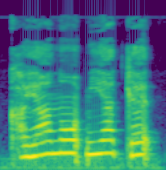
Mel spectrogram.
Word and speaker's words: 賀陽宮: という三宅です漢字の読み方が難しくて私読めなくてネットで調べたんですが a これで賀陽宮と読むそうですでこの三宅は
